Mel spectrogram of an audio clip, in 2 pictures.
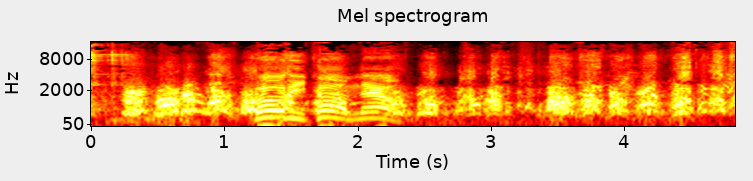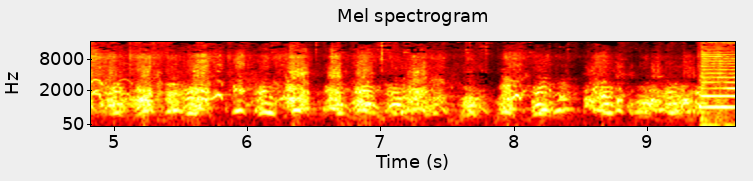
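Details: Dogs at a dog park, tense because several were kept on leash inside, break into a dogfight; loud overlapping barks and growly yelps pile up continuously, with a brief horn blast at the very end.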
